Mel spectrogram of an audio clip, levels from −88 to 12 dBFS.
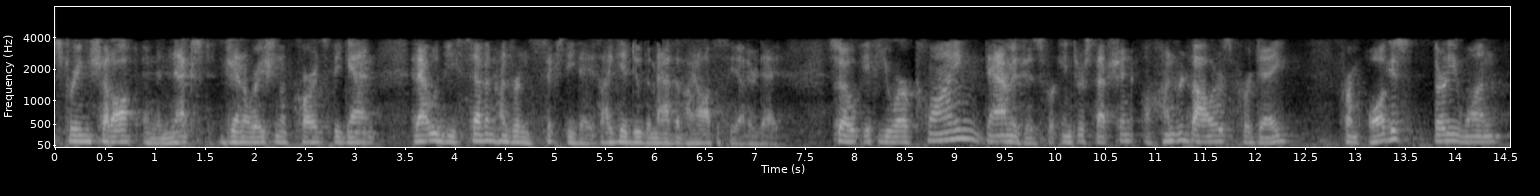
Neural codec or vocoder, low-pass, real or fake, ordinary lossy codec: codec, 16 kHz, 1.1 kbps, Voila-Tokenizer; 7.2 kHz; fake; AAC, 16 kbps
